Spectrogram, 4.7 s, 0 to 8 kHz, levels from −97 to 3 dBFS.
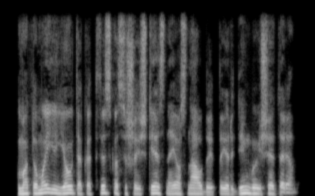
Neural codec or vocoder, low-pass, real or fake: codec, 16 kHz, 2 kbps, X-Codec, WavLM features, trained on Multilingual LibriSpeech; 7.2 kHz; fake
